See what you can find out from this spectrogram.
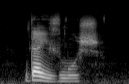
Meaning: deism
- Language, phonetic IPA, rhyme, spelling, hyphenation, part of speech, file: Hungarian, [ˈdɛjizmuʃ], -uʃ, deizmus, de‧iz‧mus, noun, Hu-deizmus.ogg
